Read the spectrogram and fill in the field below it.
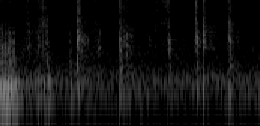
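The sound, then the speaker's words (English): A deck of cards being shuffled during a card game, with a series of crisp, papery riffles and snaps in an uneven rhythm, fairly quiet and with no voices. “Final shuffle, which means that the...”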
